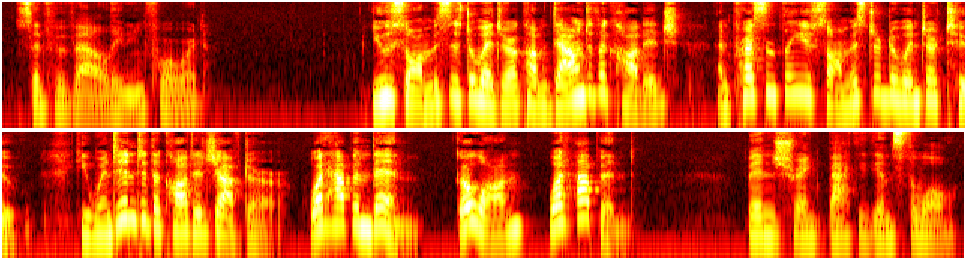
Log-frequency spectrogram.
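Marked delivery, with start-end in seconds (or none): 2.5-10.6 loud, high, urgent interrogation; aggressive pressing. A narrator's reading. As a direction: drive relentlessly towards the answer. Favell presses the witness.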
